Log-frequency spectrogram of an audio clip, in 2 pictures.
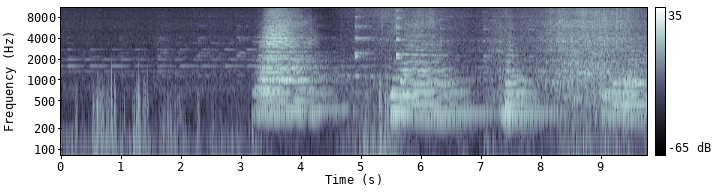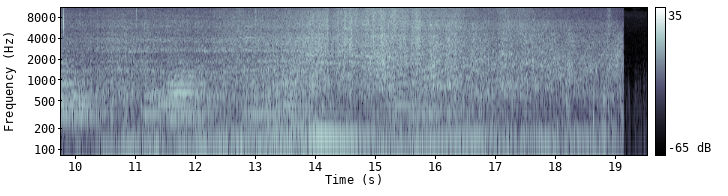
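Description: An inbound metro commuter train passes close by, sounding repeated loud horn blasts over a steady rumble and rail clatter that holds for most of the clip.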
